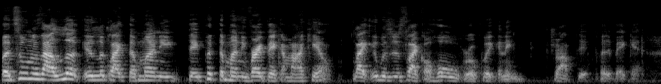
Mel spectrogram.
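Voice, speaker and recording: A woman's animated voice at medium pitch, very fast, with ordinary pitch variation and big swings in loudness. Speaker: vlogger and fashion stylist. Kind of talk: storytime vlog.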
